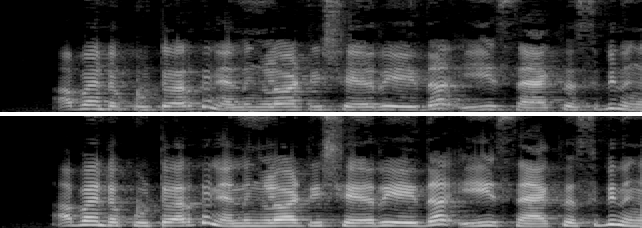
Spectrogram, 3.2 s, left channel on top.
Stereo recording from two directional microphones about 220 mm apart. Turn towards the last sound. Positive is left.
turn(degrees=-40)  # may be behind; listen again after turning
